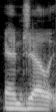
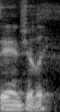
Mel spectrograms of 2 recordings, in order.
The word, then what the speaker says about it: Angeli: I had to ask her how to pronounce her last name, and I almost said it wrong. Angeli. No, it's Angeli. I know, it's Angeli.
